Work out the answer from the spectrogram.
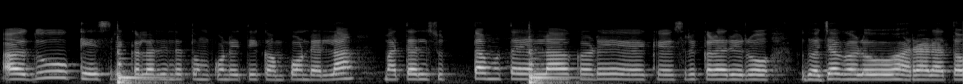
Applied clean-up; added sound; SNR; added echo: none; Bowed string instrument; 1 dB; none.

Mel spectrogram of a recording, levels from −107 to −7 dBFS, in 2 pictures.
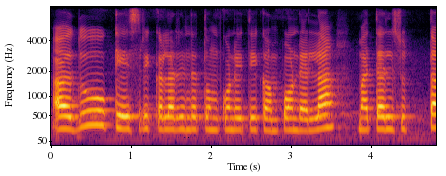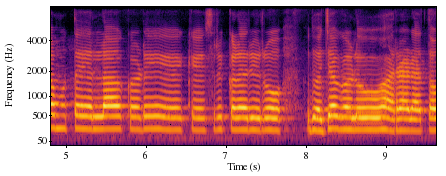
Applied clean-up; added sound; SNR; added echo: none; none; none; none.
